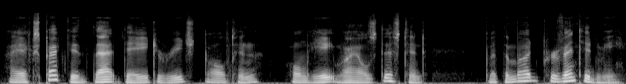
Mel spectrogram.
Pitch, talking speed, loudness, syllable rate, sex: 110 Hz, 155 wpm, -18 LUFS, 4.7 syllables/s, male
